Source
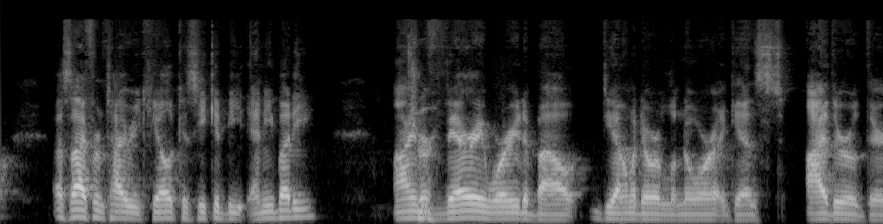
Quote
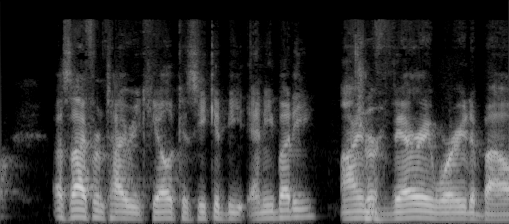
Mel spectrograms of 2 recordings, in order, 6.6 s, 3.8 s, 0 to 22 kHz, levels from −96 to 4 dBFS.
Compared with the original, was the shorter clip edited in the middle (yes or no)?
yes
